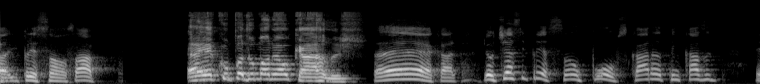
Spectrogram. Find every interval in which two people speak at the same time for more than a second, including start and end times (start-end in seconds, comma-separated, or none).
none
